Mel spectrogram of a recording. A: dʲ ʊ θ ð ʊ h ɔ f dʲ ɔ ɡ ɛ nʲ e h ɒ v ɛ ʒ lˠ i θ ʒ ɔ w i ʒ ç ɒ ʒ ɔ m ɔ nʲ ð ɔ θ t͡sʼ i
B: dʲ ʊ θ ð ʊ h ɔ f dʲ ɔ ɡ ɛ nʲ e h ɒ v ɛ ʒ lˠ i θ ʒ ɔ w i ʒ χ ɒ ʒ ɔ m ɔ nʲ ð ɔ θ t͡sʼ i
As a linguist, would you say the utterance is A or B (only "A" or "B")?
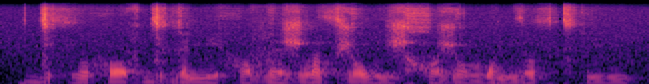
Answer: B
